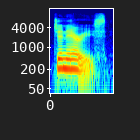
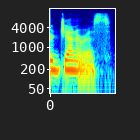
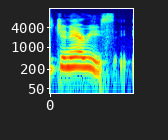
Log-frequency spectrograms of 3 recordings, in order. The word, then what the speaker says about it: generis: But it's generis, because the I in Latin, by the way, is long E. So it's not an I. It doesn't sound like I. It sounds like E. So generis.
